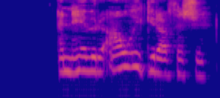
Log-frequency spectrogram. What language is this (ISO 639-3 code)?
isl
